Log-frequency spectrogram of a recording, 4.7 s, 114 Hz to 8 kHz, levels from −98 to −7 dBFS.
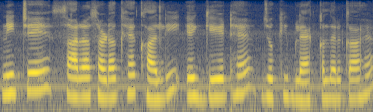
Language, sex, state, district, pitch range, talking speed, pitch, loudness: Hindi, female, Haryana, Rohtak, 200-235 Hz, 165 wpm, 210 Hz, -17 LUFS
